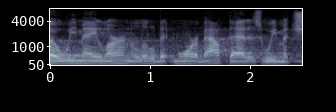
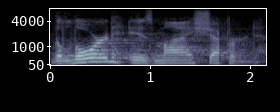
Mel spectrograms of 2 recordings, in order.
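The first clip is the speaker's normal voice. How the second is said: ordinary talk, nothing marked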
